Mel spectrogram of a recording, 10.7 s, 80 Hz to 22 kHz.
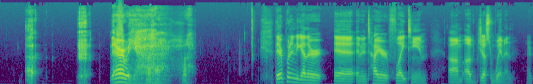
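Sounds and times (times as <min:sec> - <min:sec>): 
short broad throaty burp: 0:00.5 - 0:02.0, 0:02.6 - 0:03.9
speech: 0:02.2 - 0:03.9, 0:05.4 - 0:10.6.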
